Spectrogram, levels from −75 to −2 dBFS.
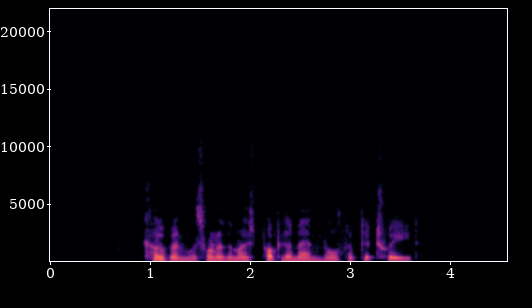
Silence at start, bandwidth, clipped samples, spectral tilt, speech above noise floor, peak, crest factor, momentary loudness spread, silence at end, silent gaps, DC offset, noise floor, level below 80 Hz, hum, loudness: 0.95 s; 12 kHz; under 0.1%; -7.5 dB/octave; 42 dB; -14 dBFS; 22 dB; 8 LU; 1 s; none; under 0.1%; -76 dBFS; -68 dBFS; none; -34 LUFS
